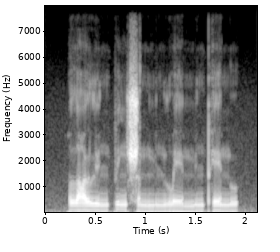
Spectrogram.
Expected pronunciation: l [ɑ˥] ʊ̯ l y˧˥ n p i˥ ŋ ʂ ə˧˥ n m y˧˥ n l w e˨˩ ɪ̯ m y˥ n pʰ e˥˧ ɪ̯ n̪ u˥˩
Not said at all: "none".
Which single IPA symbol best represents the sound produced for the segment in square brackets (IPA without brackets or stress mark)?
ɑ˥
